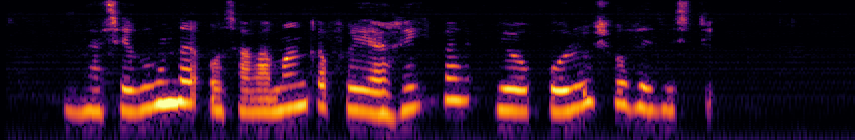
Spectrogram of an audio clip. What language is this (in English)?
Galician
